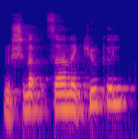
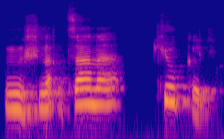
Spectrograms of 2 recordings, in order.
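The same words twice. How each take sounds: First: "Nshnatzana Kyukel" repeated softer, falling to a hush; "Nshnatzana Kyukel" repetido más suave. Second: "Nshnatzana Kyukel" said slowly as a question, pitch raised; "Nshnatzana Kyukel" en tono de pregunta, lento; questioning intonation. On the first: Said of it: "la misma voz lo marca". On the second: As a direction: ask "Nshnatzana Kyukel" with the voice alone, slow and higher. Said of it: "ya que la entonación de la voz lo marca". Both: Shown as a demonstration.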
